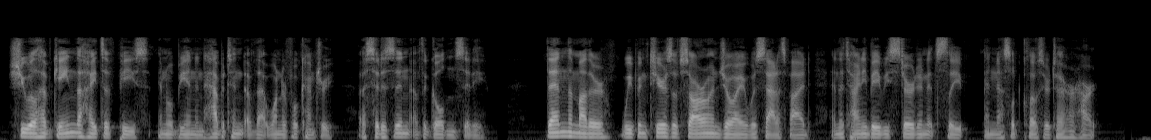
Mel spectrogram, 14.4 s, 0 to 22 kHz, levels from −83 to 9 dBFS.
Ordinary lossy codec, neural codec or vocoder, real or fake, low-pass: MP3, 48 kbps; none; real; 7.2 kHz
